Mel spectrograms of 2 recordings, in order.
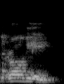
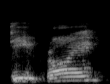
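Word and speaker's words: Broglie: also behave like waves it's not brly it's Deep Roy actual pronunciation is Deep Roy wavelength okay so now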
